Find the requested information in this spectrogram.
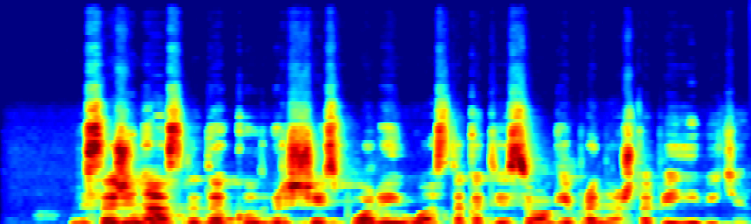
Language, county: Lithuanian, Vilnius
